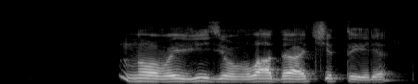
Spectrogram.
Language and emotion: Russian, sad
